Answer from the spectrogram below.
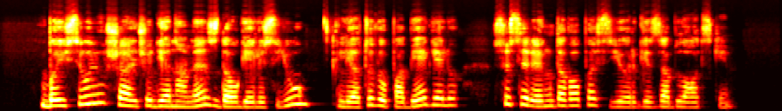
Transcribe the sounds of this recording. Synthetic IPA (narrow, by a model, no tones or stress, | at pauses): bɐɪsʲuːjuːʃɐlʲˑt͡ʃʲuːd̪ʲiɛnoːmʲɪs̬d̪ɒʊɡʲɛlʲɪsjuːlʲiɛt̪ʊʋʲupɐbʲeːɡʲɛlʲuː | sʊsʲɪɾʲɪŋɡ̚d̪ɐʋoːpɐsjʊɾʲɡʲɪzɐblˠɔːt̪ʲsʲkʲi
